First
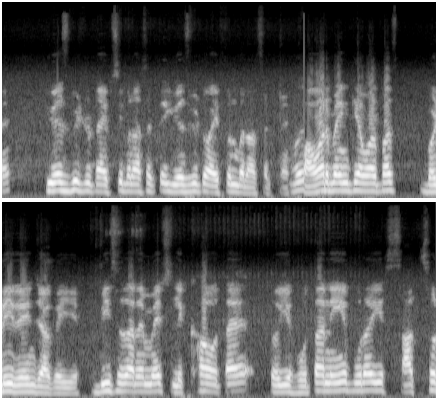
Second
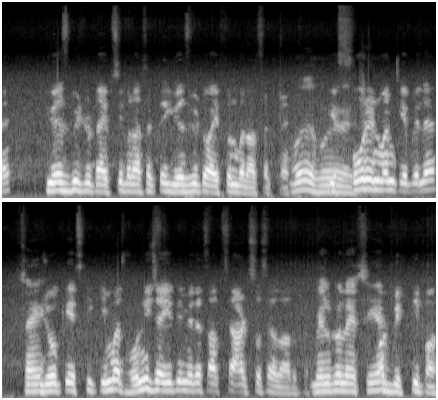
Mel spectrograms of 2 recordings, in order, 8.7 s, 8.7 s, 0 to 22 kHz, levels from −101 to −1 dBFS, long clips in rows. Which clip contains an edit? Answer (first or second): first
